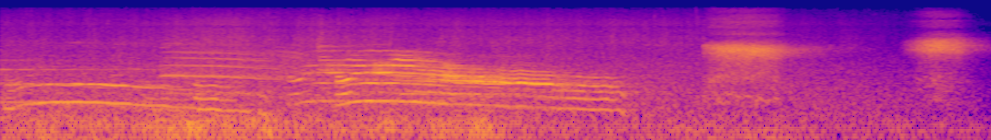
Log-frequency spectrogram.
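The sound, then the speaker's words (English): A cat lets out long, drawn-out meows with wavering, sliding pitch, clear, followed by two short breathy bursts of noise. “That was a cat there at the end.”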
